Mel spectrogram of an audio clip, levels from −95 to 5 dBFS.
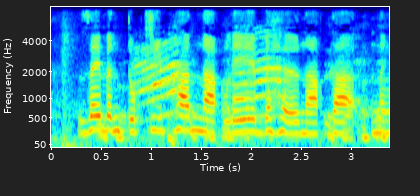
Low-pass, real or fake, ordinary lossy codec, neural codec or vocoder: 7.2 kHz; real; AAC, 48 kbps; none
